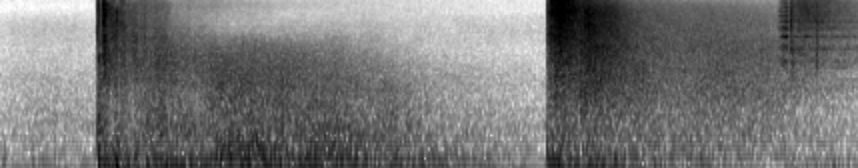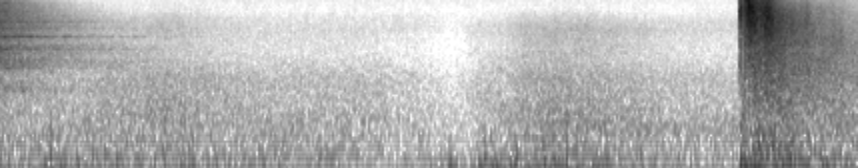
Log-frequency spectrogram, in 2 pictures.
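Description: Heavy guns fire with deep, booming blasts that rumble away.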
